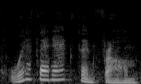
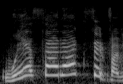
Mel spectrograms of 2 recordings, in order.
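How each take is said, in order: First: Low, soft, slow question; imitated American asker. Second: Very high-pitched repeat of the question; imitated American asker. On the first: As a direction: imitate a puzzled American quietly, drawn out. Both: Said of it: "people go".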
